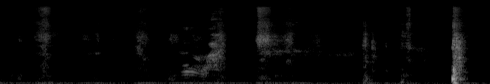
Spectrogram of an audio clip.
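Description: Sand and dirt substrate is scraped and stirred by hand in a Burmese python's custom-built bioactive tank, giving close gritty rasping bursts with a sharp knock near the end, while a person talks between strokes.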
